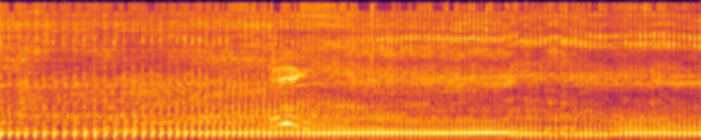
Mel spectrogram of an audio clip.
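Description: A motorcycle engine runs steadily close by, its low throb starting choppy and pulsing before smoothing into a continuous drone, with a faint voice briefly over it.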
